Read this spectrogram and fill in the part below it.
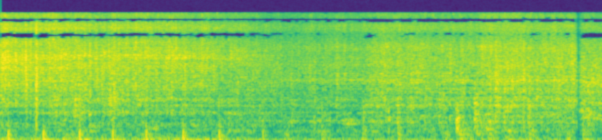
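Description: Greens frying in a pan of oil with garlic and slit green chilli, a continuous close hiss of sizzling with soft rhythmic stirring taps, no voices.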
